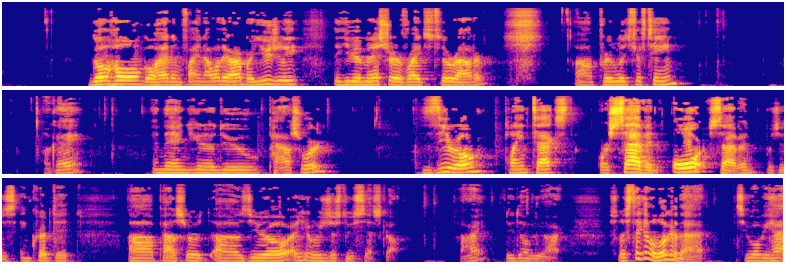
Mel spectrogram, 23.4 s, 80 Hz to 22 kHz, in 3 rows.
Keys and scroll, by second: 6.7-7.7 typing, 8.8-11.2 typing, 12.6 0, 18.3-21.4 typing, 19.8 Return, 21.9 ctrl+z, 22.1 Return.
